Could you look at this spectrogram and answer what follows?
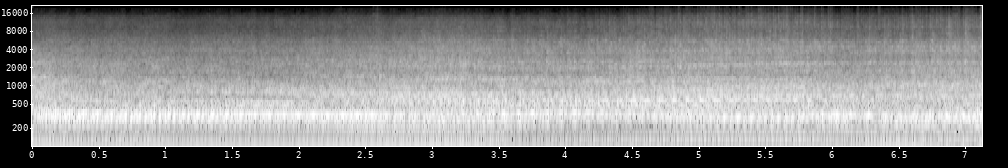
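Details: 2016 Mustang GT salvage build with VMP Gen 3R supercharger, AC deleted, first start after the build: loud steady V8 idle with constant pulse and supercharger hum, no knocks or misses; running healthy.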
